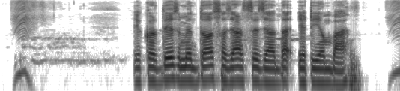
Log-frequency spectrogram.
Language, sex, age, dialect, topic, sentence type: Bhojpuri, male, 18-24, Southern / Standard, banking, statement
